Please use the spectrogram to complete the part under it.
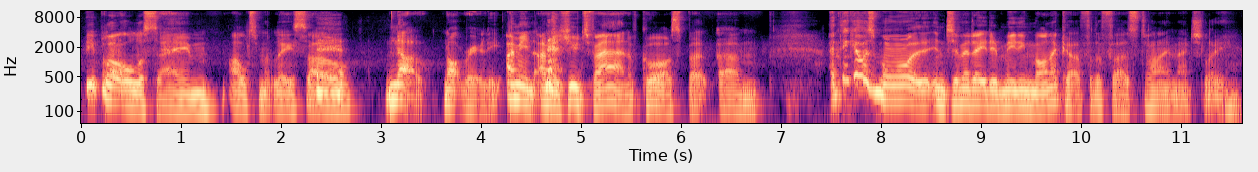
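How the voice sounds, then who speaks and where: Casual man with a creaky voice. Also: mid-range voice, big pitch swings, normal speed. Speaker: podcast guest, TV production company co-founder. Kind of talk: casual interview conversation.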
